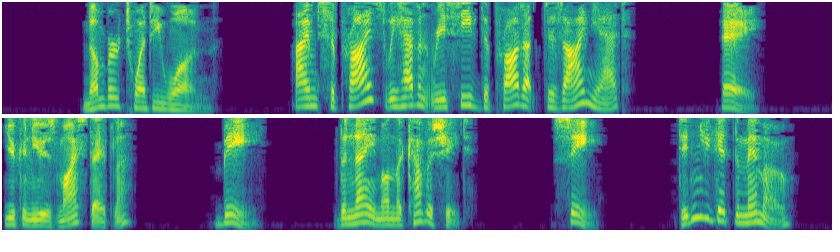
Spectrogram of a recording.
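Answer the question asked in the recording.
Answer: C: Didn't you get the memo?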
